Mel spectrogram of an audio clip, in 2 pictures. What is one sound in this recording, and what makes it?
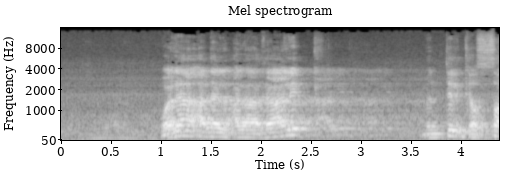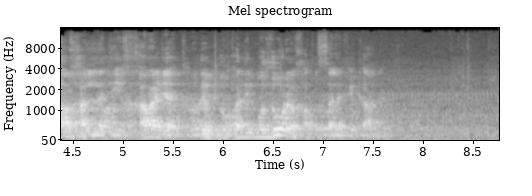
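A man speaks with animation into a microphone, in a slightly echoing room.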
